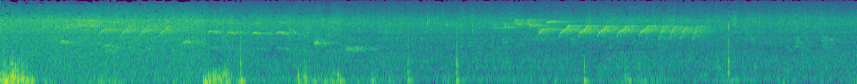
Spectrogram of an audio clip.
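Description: Outdoor ambience of small birds chirping in quick high-pitched runs, the longest a series of about ten rapid notes a little past the middle, with scattered soft ticks and a brief rustle about two seconds in.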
